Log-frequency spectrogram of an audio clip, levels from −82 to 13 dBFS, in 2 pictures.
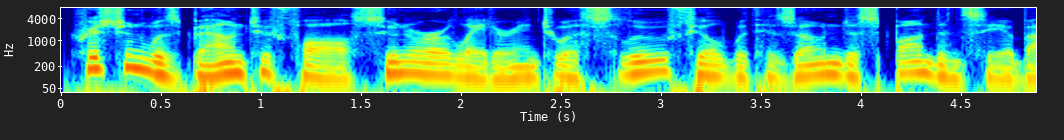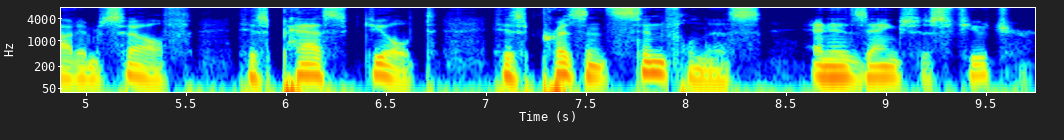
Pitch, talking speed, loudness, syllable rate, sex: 105 Hz, 170 wpm, -18 LUFS, 4.9 syllables/s, male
